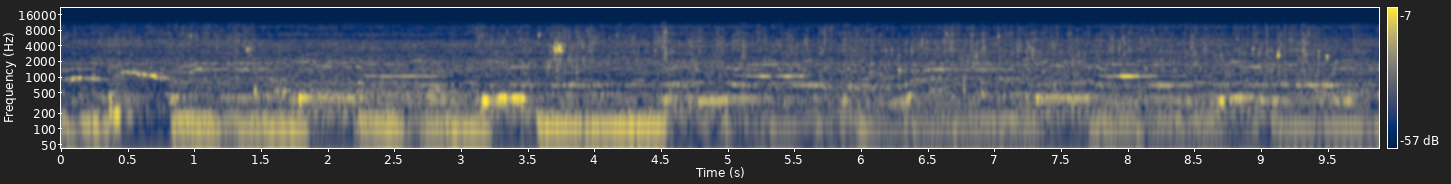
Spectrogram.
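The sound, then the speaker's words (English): Water runs steadily from a tap that is not getting warm, a continuous hiss and splash with a low hum underneath and occasional small clinks, without any talking. “Wait, why isn't it hot? Why isn't the water getting warm?”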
